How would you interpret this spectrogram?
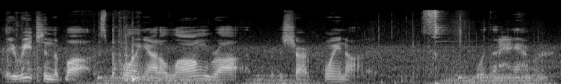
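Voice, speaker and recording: A man's voice: mid-range voice, fairly even intonation, a little slow. A man narrating a scripted horror story as the storyteller of an audio drama. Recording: clear background noise under the voice.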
